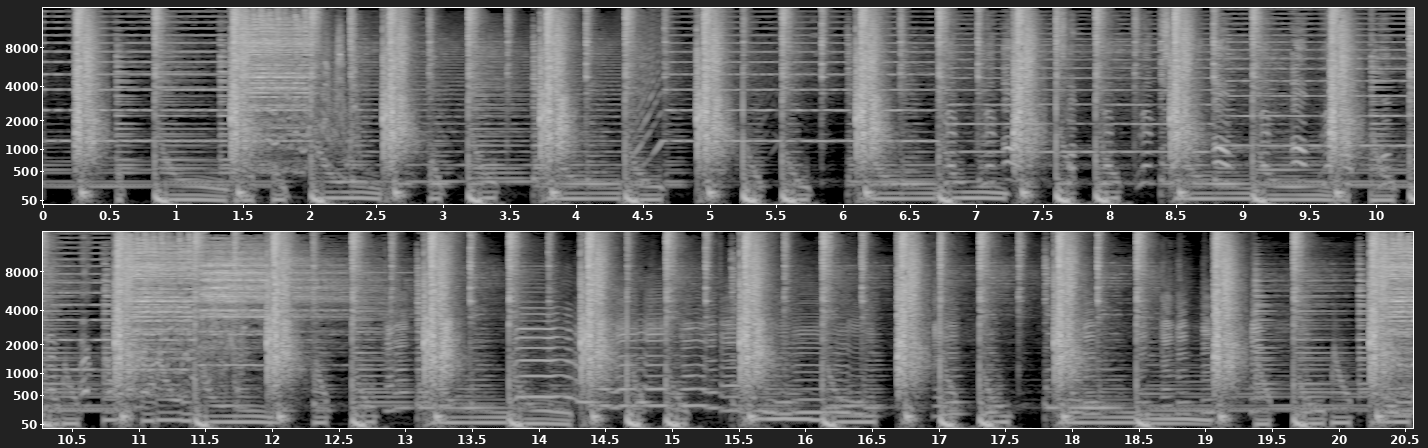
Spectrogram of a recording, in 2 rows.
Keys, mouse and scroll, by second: 1.5 click, 2.5 click, 3.6 click, 5.1 click, 6.6 click, 6.9 right click, 7.2 scroll up 1, 8.1 right click, 8.4 click, 9.1 click, 10.1 click, 11.1 click, 12.4 click, 16.4 click, 18.4 click, 19.8-20.5 typing.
